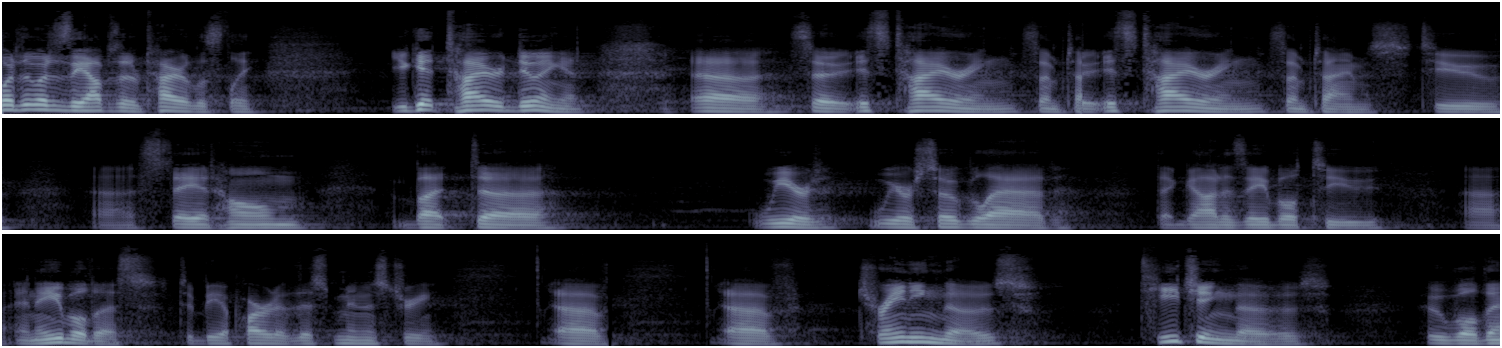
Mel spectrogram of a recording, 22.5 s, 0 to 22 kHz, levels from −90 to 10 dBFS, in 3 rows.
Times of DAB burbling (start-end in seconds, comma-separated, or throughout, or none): none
